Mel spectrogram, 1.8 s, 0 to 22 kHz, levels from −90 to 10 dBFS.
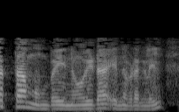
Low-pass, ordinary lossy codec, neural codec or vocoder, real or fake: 5.4 kHz; MP3, 24 kbps; none; real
